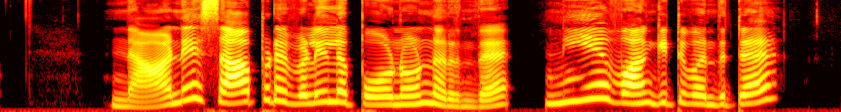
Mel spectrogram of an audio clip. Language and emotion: Tamil, happy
